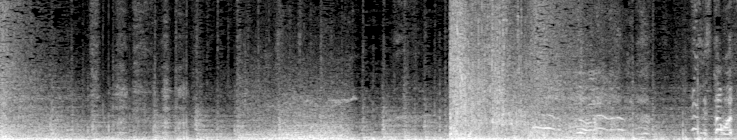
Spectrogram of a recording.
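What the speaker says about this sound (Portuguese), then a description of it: "Eles estão atirando!" Loud bursts of gunfire in a dubbed horror film, a heavy crash and booming shots layered with shouting voices and dense action noise throughout.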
